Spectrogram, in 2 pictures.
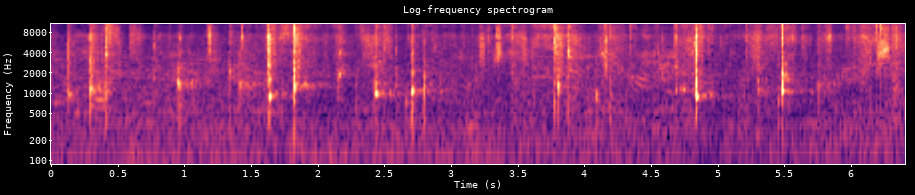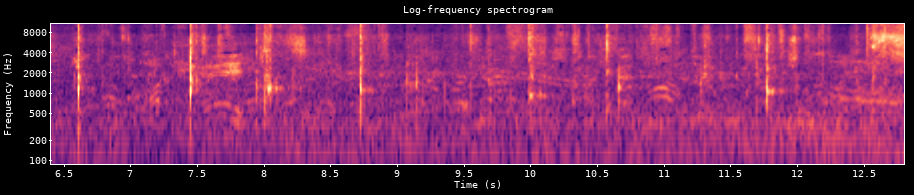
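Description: Pickleball paddles pop sharply against a plastic ball in a rally outdoors.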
